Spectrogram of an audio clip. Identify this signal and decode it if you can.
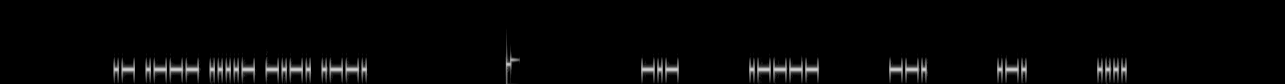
Morse code, heard as a keyed tone, about 30 wpm, spaced as for 15 wpm, 700 Hz. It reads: AJ4CP K1GRH
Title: USA Call Signs - 5 Characters - 6x Character Spacing - 30wpm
